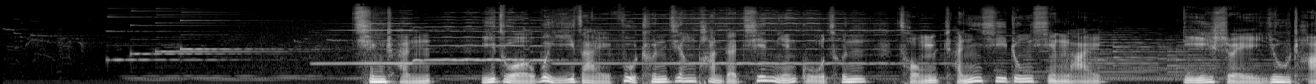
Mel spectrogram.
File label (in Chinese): 专题片; 千年古村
